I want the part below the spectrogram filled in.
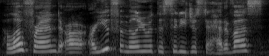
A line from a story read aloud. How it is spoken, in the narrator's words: Stephen called out to him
